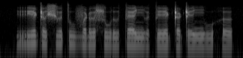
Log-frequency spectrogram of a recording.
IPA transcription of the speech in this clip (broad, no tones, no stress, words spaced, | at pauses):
rʲeʈə ʃʏtuvə ɽʏɬuɾɯ tɛɲʏ teʈəʈe ɲuhə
